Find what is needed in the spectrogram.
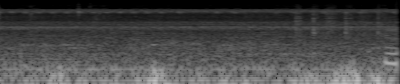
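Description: Low, uneven rumble of wind on the phone's microphone, with faint insects chirring steadily in the background of a night outdoors.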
